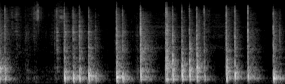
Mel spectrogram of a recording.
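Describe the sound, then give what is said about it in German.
Handling a sealed metal tea tin printed with the Union Jack, producing many irregular taps and knocks in quick bursts, fairly loud, with short pauses between them. “schöne Blechdose mit dem Union Jack drauf und drinnen befindet sich Tee. Lass ich jetzt mal aufmachen. Die ist verschweißt.”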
